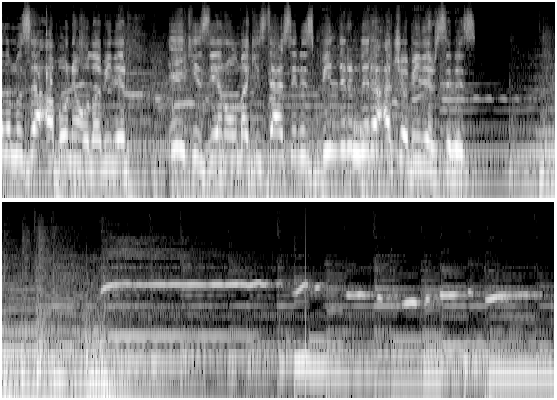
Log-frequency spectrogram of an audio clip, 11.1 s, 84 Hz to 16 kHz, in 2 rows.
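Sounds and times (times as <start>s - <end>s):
plucked instrumental backing: 0.0s - 11.0s
whistled melody: 6.3s - 11.0s.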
